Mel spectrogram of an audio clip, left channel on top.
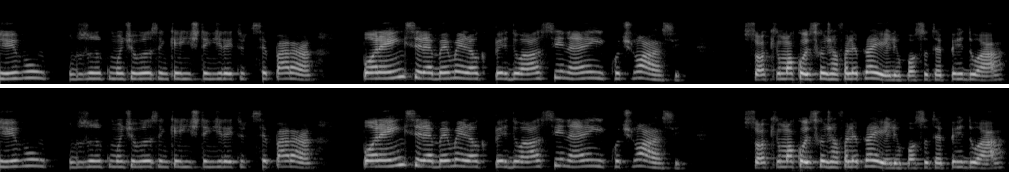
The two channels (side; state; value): both; normal; correlation 0.93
